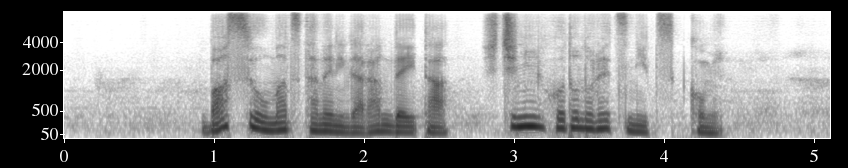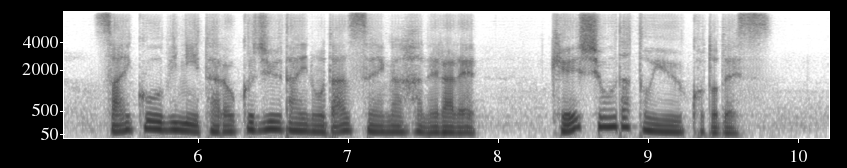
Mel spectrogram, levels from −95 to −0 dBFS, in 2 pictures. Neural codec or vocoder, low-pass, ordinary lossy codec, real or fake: codec, 16 kHz, 0.7 kbps, FocalCodec; none; none; fake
